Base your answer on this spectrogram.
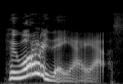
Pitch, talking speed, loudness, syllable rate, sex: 210 Hz, 245 wpm, -15 LUFS, 8.3 syllables/s, female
